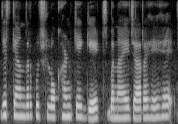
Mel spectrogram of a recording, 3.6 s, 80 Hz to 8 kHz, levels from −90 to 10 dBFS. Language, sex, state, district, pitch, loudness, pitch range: Hindi, female, Gujarat, Valsad, 205 Hz, -16 LUFS, 185-215 Hz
